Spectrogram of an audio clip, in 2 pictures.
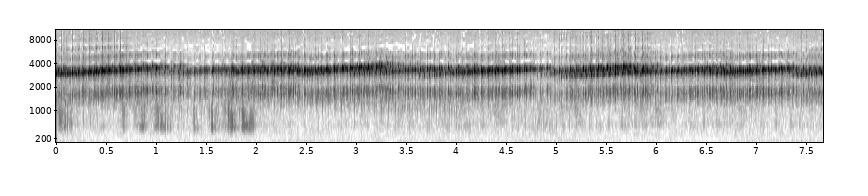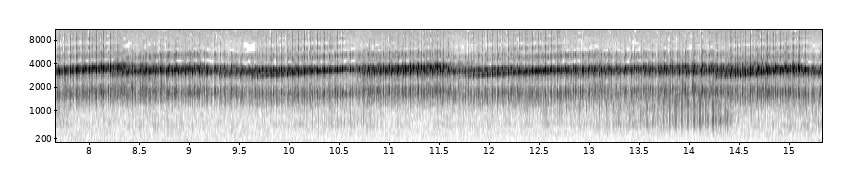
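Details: Spring chorus of frogs at dusk among ponds in the Nebraska Sandhills: continuous high trilling from many callers, swelling and easing every couple of seconds, with brief lower croaks near the start.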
